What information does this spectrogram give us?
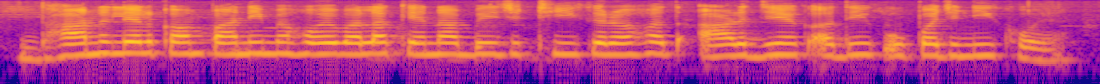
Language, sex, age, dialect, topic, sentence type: Maithili, female, 18-24, Bajjika, agriculture, question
